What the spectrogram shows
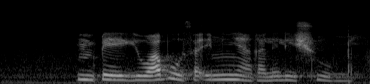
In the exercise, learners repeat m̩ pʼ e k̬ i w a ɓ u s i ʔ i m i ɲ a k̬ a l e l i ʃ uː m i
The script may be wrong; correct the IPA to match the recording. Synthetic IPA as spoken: m̩ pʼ e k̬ i w a ɓ u s a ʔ i m i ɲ a k̬ a l e l i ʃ uː m i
